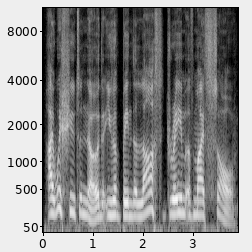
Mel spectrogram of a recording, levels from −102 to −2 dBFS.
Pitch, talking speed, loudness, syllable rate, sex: 165 Hz, 230 wpm, -17 LUFS, 4.0 syllables/s, male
